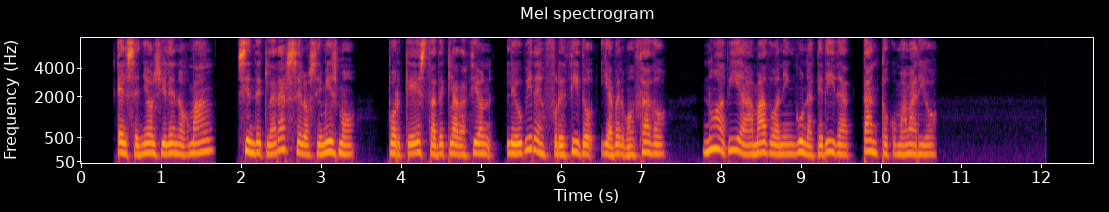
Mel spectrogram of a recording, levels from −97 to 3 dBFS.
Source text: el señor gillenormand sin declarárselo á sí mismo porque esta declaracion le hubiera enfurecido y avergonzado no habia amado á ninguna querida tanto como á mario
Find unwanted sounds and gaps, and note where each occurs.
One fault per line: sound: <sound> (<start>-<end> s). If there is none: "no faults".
no faults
